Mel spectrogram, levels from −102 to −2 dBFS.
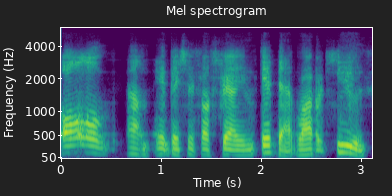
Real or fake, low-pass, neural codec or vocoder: fake; 5.4 kHz; codec, 24 kHz, 1 kbps, SNAC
